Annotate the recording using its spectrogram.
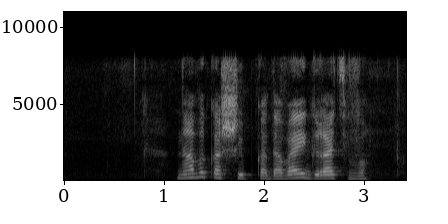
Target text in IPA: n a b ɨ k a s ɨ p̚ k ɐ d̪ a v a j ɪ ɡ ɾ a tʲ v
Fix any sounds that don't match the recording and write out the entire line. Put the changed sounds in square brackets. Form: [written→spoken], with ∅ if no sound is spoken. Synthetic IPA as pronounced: n a [b→v] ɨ k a [s→ʂ] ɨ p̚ k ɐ d̪ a v a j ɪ ɡ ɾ a tʲ v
